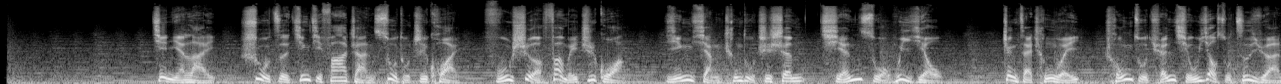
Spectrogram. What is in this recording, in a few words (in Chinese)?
C男, 宣传片; 数字贷发布会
